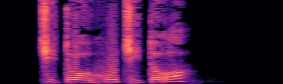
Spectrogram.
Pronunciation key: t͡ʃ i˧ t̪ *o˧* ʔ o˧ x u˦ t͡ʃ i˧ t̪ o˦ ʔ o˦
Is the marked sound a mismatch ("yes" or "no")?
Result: no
